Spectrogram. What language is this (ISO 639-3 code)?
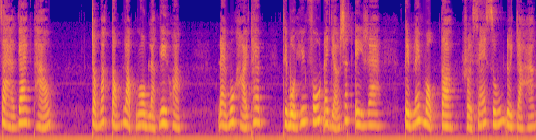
vie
